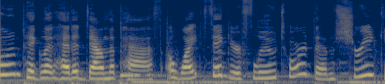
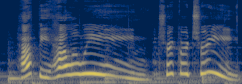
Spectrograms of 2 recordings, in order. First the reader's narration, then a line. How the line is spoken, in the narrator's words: Pooh cried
